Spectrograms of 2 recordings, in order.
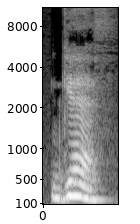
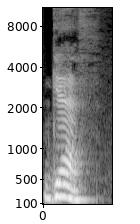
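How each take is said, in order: The two takes are said the same way.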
